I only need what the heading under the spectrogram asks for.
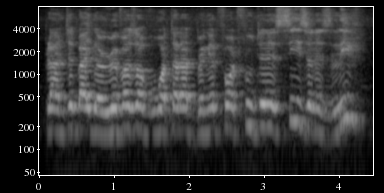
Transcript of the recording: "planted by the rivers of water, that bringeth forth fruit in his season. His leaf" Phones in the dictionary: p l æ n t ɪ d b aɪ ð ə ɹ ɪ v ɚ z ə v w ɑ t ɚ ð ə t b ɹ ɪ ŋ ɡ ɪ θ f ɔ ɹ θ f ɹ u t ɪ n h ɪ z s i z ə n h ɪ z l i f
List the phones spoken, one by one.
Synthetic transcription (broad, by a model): p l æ n t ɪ d b aɪ ð ə ɹ ɪ v ɚ z ə v w ɑ t ɚ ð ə t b ɹ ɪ ŋ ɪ t f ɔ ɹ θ f ɹ u t ɪ n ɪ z s i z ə n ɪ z l i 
